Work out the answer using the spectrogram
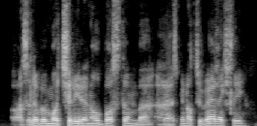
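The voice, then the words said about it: Slight New Zealand accent, Dutch speaker. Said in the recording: “a little bit of New Zealand accent in your voice ... I'm originally from the Netherlands. So Dutch is my first language.”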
